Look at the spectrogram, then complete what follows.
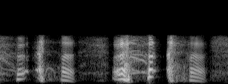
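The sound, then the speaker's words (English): Several people cough together on command during a prayer to cast out spirits, in a ragged cluster, a quick series of harsh, overlapping coughs and throat-clearing bursts, fairly loud, with some chuckle-like breaths mixed in. “Everybody cough.”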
